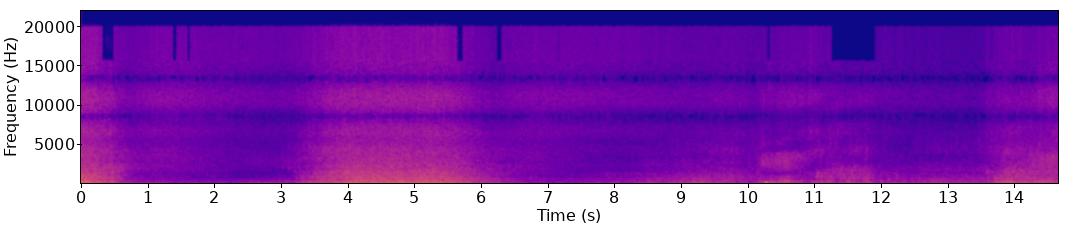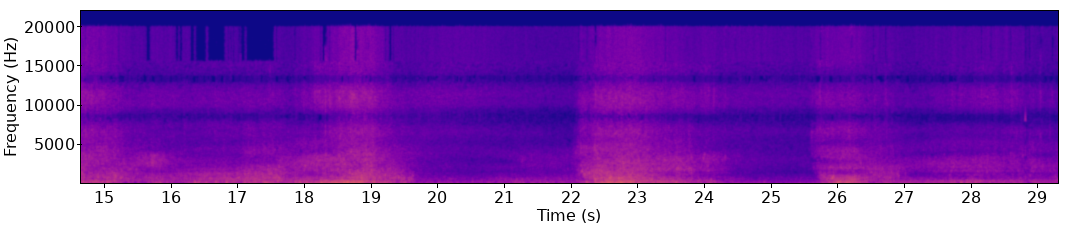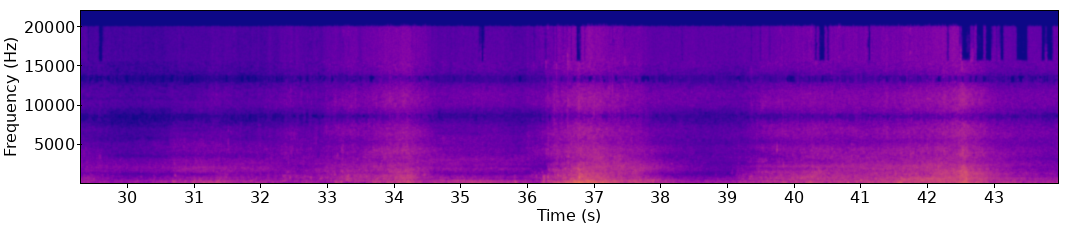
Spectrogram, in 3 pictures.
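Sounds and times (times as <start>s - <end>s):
small waves washing ashore: 25.3s - 43.9s.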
